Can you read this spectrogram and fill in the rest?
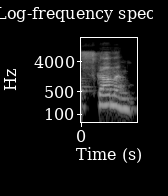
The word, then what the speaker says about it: Roscommon: But my funny expression for Roscommon is that the people of Roscommon have a very strange pronunciation of Roscommon. They tend to drop the R and the O, and it's called Scommon.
